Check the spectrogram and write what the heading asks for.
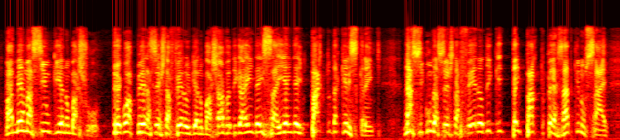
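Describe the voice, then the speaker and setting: A Brazilian man with a very high voice tells his testimony at a quick clip. He acts out the exchanges in quotes and keeps turning to his listeners as brothers, in the manner of a preacher. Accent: Brazilian Portuguese. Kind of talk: testimony storytelling.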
